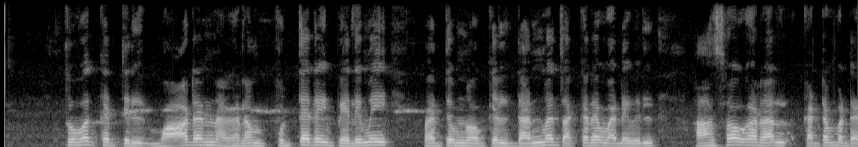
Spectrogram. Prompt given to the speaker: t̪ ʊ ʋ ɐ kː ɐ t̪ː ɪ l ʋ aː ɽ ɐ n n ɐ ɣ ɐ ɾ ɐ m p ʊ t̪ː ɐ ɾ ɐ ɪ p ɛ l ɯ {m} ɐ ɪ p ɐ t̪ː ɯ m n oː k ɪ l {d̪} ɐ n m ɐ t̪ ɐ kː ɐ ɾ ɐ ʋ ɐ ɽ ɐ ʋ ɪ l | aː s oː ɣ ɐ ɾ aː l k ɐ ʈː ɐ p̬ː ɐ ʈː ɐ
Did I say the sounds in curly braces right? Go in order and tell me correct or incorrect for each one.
correct, correct

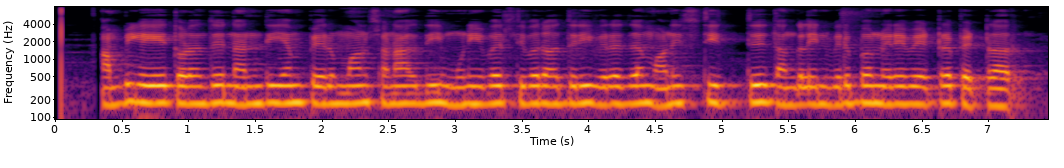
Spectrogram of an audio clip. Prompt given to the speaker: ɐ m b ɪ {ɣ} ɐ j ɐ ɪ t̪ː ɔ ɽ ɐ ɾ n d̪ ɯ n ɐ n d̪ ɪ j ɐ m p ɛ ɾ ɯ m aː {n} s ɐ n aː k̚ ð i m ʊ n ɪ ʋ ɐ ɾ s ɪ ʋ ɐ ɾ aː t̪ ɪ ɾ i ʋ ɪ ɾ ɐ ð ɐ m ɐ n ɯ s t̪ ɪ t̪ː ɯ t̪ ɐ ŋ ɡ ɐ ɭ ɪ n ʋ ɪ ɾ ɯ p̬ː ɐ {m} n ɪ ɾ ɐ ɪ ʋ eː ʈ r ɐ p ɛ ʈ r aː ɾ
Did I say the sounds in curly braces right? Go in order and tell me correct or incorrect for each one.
correct, correct, correct

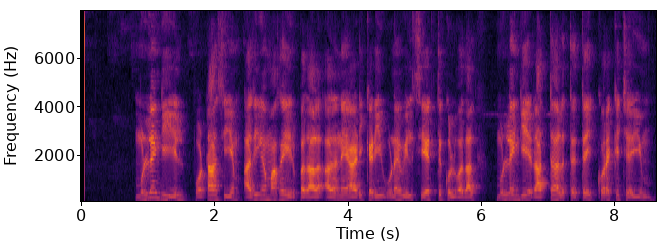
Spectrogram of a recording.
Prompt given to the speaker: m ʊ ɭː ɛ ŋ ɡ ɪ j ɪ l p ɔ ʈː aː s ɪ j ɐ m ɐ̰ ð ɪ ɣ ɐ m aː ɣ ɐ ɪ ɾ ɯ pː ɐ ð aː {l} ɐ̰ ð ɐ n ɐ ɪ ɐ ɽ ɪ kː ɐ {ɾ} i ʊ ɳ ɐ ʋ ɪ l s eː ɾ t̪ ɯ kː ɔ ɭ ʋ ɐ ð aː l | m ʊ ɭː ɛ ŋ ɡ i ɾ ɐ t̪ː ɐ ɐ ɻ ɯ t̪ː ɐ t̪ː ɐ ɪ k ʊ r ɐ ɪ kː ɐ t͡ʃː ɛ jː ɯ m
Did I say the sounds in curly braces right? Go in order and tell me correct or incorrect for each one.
correct, incorrect

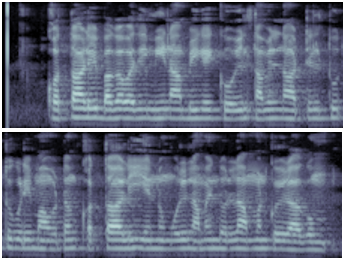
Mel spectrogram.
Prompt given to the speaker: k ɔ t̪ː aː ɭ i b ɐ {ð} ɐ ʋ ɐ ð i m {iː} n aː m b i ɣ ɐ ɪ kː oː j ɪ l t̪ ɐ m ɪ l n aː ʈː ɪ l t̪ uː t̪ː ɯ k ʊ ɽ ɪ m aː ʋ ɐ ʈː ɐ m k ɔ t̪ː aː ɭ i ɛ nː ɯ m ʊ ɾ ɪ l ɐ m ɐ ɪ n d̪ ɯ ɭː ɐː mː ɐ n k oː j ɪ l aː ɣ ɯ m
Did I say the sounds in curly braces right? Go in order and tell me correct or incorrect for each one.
incorrect, correct

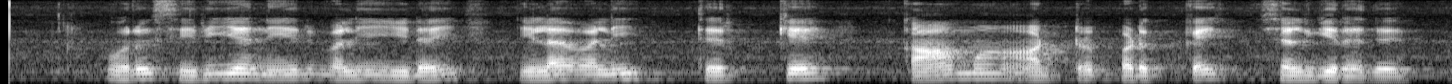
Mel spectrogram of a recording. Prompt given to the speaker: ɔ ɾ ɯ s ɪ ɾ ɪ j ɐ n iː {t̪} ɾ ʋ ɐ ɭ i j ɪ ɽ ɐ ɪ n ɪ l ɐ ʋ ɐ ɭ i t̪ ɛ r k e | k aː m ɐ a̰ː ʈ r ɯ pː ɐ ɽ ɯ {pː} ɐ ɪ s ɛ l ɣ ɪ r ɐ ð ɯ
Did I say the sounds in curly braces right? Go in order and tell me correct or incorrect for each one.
incorrect, incorrect

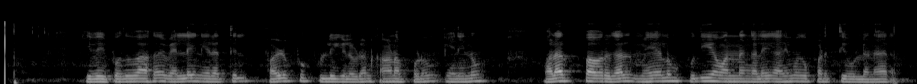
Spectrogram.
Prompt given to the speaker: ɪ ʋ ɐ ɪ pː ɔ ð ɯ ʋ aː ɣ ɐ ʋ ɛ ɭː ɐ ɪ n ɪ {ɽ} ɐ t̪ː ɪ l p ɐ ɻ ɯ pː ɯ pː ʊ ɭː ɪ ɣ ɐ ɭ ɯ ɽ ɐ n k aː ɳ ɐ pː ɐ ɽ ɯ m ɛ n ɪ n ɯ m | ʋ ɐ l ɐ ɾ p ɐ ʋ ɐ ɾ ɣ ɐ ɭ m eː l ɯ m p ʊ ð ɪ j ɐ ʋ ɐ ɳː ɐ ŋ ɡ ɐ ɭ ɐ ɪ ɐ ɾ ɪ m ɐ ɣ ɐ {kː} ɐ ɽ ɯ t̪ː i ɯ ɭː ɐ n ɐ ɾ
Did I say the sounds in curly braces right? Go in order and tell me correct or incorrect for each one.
incorrect, incorrect

